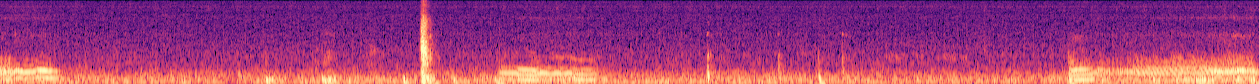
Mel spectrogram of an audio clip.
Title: My cat snores lol (you might have to turn sound up)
